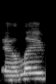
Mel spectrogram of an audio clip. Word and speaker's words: LA: It's me, LA, pronounced like LA, like the city.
